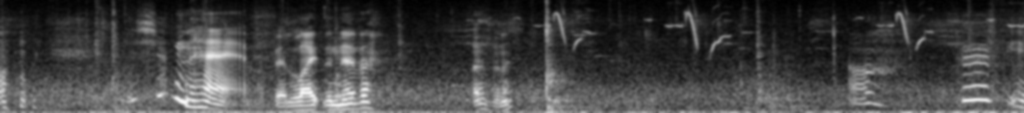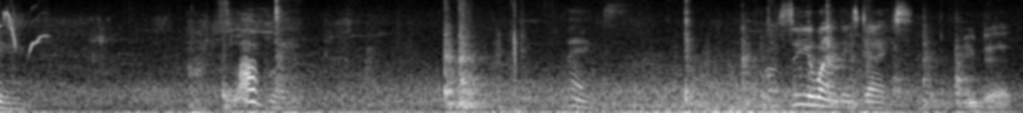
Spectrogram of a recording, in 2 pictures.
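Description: A woman speaks warmly and close by.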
